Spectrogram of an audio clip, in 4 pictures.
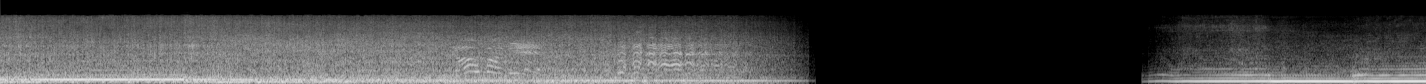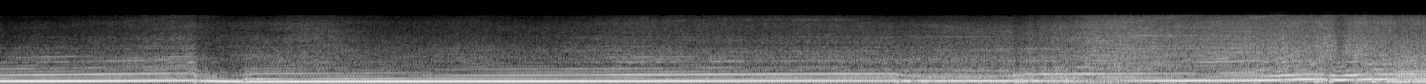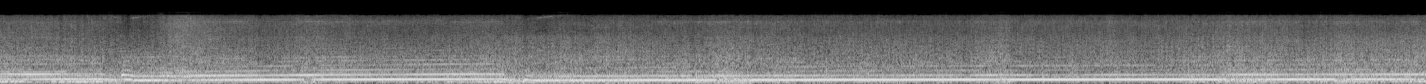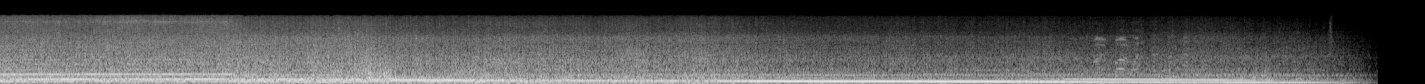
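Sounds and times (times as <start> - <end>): heavy wind rush: 0.0 - 7.8, 40.5 - 50.6
engine at full throttle: 0.0 - 8.1, 11.4 - 56.6.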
